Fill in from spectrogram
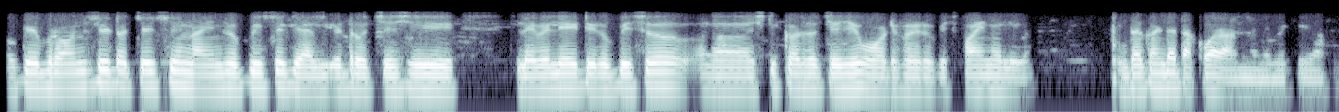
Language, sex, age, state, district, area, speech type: Telugu, male, 18-30, Telangana, Medchal, urban, conversation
